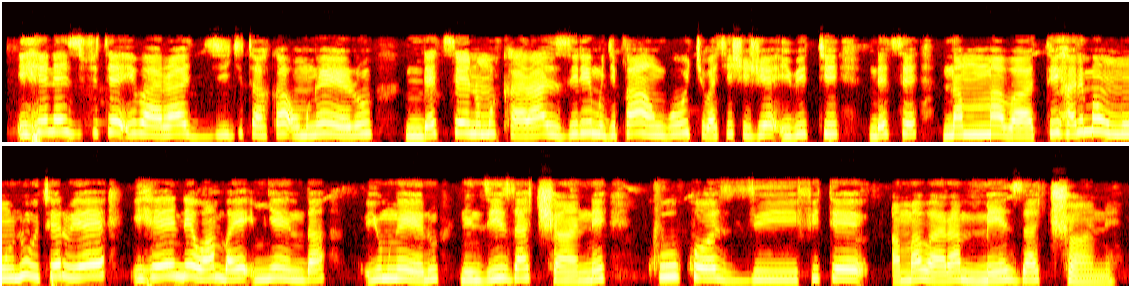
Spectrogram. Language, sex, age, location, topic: Kinyarwanda, female, 18-24, Musanze, agriculture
